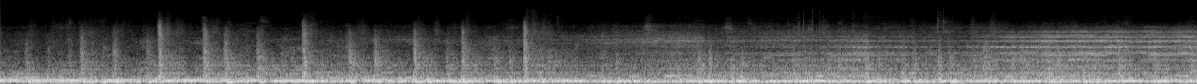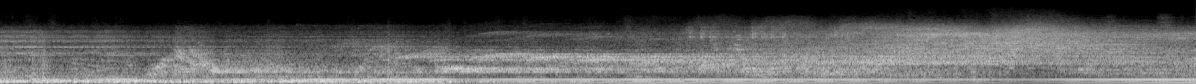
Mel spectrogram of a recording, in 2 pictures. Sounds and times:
Drum: 0:00.0 - 0:23.9
Drum kit: 0:00.0 - 0:23.9
Psychedelic rock: 0:06.9 - 0:23.9.

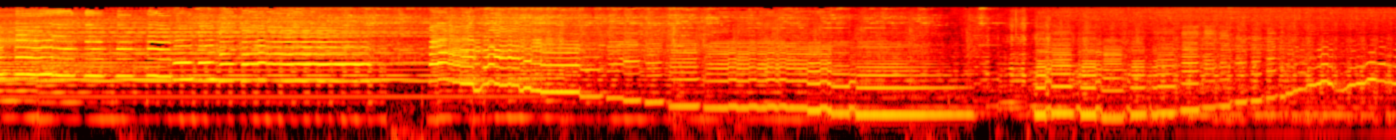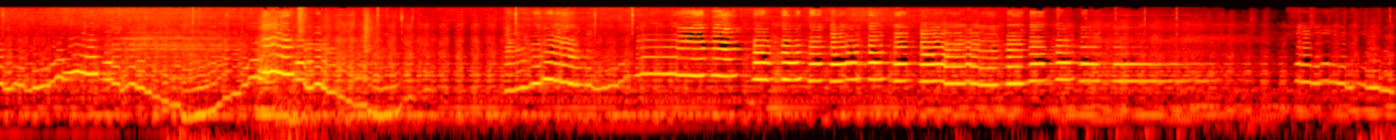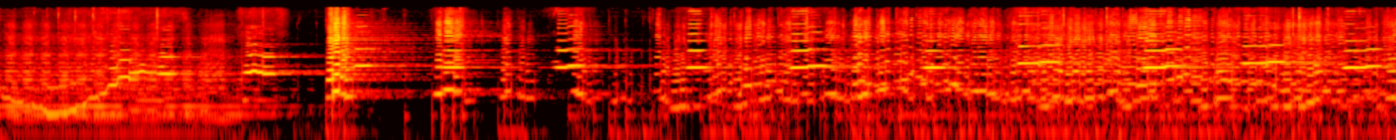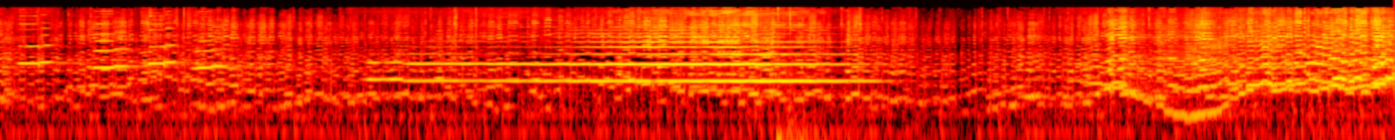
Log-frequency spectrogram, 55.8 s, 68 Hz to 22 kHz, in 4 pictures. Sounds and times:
Accordion: 0:00.0 - 0:55.8
Wind instrument, woodwind instrument: 0:00.0 - 0:55.8.

